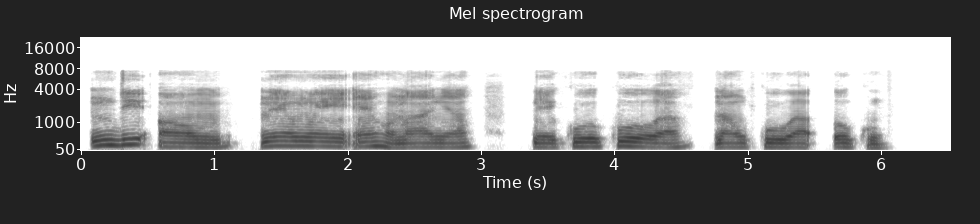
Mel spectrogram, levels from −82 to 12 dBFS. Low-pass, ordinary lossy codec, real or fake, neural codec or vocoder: none; none; fake; codec, 16 kHz, 8 kbps, FreqCodec, smaller model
